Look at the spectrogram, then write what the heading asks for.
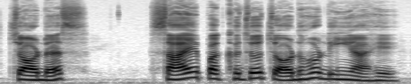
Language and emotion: Sindhi, neutral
